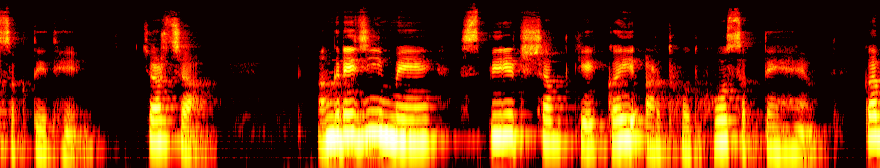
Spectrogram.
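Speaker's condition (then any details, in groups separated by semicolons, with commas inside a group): No condition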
